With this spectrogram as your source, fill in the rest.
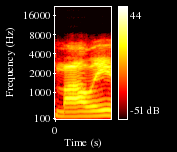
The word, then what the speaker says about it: Mahle: And for all the podcast listeners out there, Molly is spelled Mahle. Oh, yeah. So with Molly, their award this year is going to be for the toughest roadside repair.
